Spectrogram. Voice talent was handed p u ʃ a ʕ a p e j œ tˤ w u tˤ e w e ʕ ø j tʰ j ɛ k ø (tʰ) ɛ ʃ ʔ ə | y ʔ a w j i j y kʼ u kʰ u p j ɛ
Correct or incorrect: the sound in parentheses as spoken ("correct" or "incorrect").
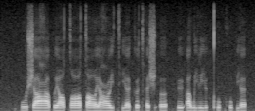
correct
